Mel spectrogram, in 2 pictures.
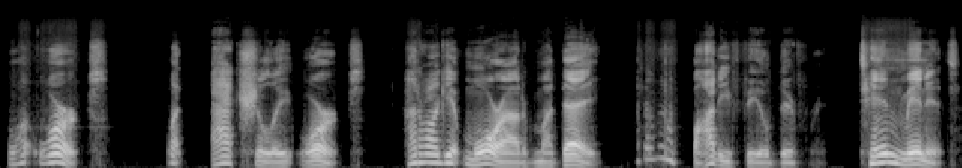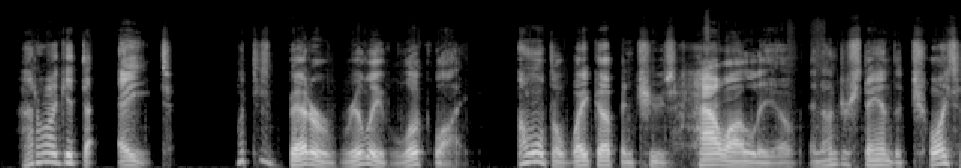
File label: Supplement Brand Internal Video Voice Samples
